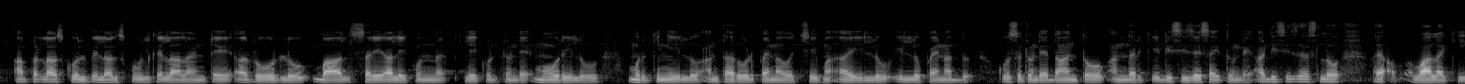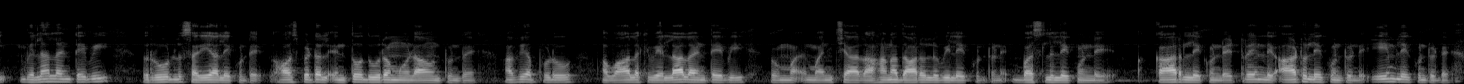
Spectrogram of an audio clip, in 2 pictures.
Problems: constant background noise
